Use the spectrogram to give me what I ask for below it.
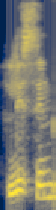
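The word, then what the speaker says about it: listen: ऐसे ही silent T, लिसन, castle, फासन, लिसन इसे हम फास्टन बोलते हैं, ऐसे नहीं बोलते, फासन बोलते हैं इसे।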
